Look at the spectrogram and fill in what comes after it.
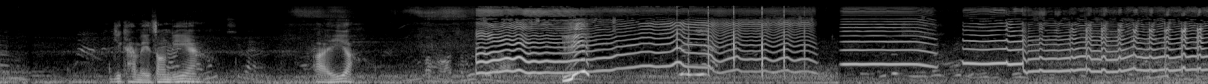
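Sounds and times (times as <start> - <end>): seed pod whistle: 4.3 - 12.0.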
